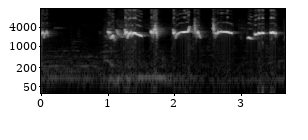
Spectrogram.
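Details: Greater green leafbird in energetic song used to trigger a rival's aggressive arousal. A brief pause, then loud, slurred chirps and warbling whistles in a quick, varied phrase.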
